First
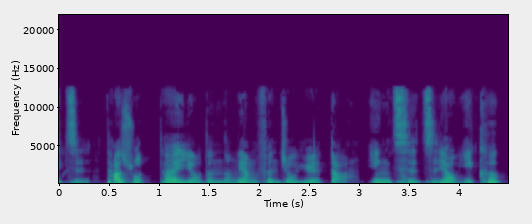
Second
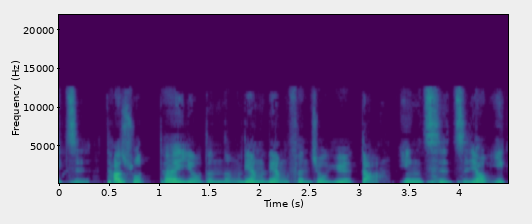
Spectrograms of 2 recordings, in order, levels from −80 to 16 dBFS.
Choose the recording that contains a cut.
first; 1 cut; at 1.8 s

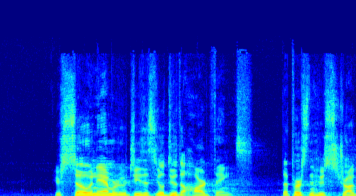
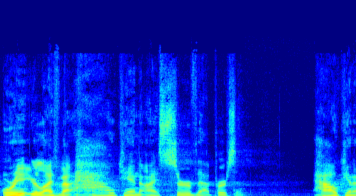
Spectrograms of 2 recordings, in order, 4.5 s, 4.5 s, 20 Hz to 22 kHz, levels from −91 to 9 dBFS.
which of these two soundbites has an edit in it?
first; 1 cut; at 3.5 s

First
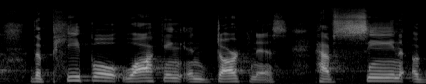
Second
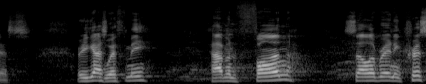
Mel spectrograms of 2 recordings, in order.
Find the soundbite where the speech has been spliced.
second; 1 cut; at 1.0 s

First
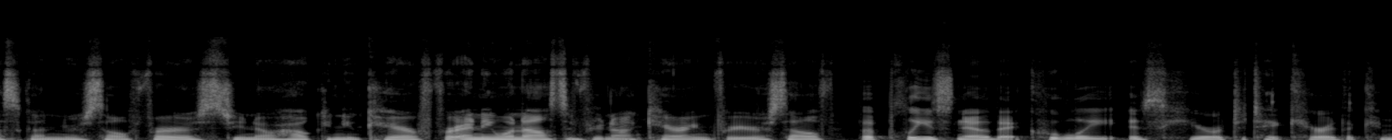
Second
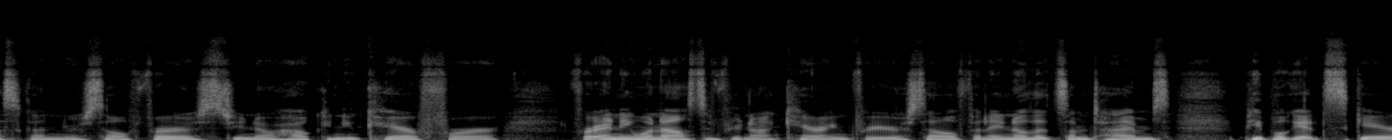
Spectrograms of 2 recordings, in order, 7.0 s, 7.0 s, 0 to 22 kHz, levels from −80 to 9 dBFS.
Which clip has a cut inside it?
first; 2 cuts; at 2.1 s, 4.1 s

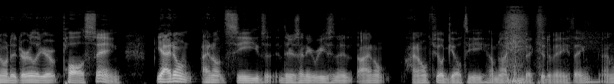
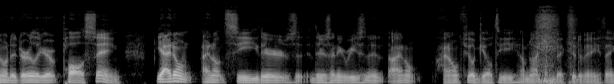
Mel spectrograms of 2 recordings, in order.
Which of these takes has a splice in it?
first; 1 cut; at 2.6 s

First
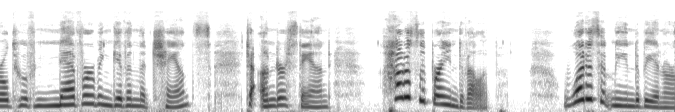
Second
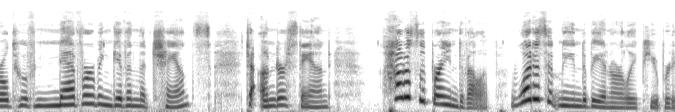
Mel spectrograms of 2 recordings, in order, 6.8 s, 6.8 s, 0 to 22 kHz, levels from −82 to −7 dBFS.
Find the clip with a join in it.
second; 1 cut; at 5.1 s

